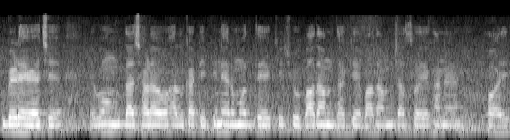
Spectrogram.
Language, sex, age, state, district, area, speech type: Bengali, male, 18-30, West Bengal, Paschim Medinipur, rural, spontaneous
